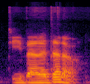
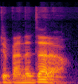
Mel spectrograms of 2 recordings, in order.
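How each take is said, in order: First: The name is said slowly with exaggerated care. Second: The name is said quickly, flowing together. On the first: It is said for someone else's benefit. "I think I'm overdoing it for your for your benefit" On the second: It is how the name is said in everyday use. "It kind of flows"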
